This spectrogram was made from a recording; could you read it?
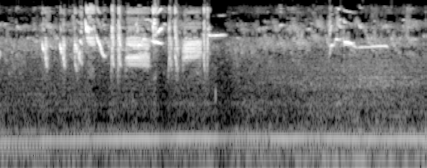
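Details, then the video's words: Common linnet singing, a quick, varied twittering burst of chirps and trills for about two seconds, then a few thin whistles, over a steady low hum. "Linnet singing"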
